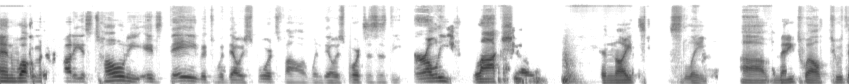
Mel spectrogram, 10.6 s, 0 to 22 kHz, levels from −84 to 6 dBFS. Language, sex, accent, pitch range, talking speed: English, male, American, 115-150 Hz, 145 wpm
